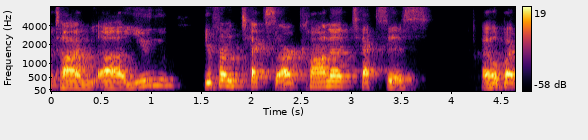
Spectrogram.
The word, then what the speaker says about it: Texarkana: for taking the time uh you you're from Texarkana Texas I hope I pronounced that right it's Texarkana Texarkana wait wait wait wait wait wait wait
